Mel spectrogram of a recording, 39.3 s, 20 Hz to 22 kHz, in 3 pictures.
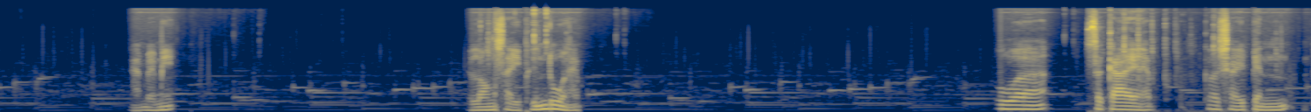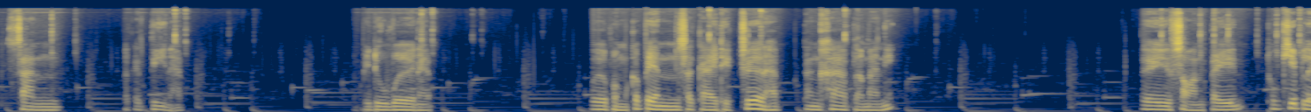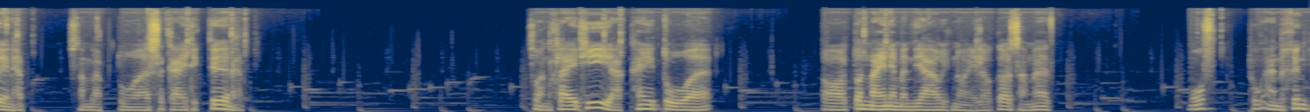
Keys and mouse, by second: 4.6-8.4 shift+drag, 4.7 shift+a, 7.5 right click, 7.5 s, 8.4-13.4 middle drag, 8.4 s, 9.5 n, 13.4-15.2 drag, 13.4-15.2 right drag, 13.4 n, 14.3 s, 15.2-25.0 middle drag, 15.2 a, 25.0-39.3 shift+drag.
